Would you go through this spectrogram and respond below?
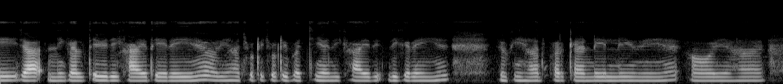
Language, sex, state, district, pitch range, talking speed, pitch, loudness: Hindi, female, Bihar, Jahanabad, 175-185 Hz, 205 wpm, 180 Hz, -23 LUFS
